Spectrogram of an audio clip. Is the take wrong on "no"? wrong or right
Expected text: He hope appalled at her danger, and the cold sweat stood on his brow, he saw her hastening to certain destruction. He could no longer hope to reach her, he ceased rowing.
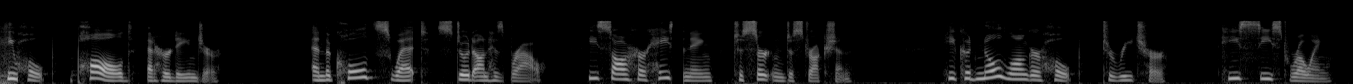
right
